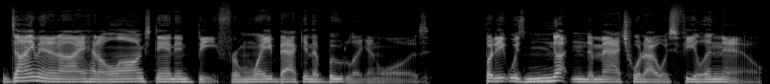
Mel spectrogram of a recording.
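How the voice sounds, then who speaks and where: A man's voice: medium pitch, lively intonation, normal speed, pushed and bright, clear, resonant tone, dry recording, studio quality. A man playing a hot-tempered, wisecracking penguin private eye, narrating in clipped gumshoe slang for a noir radio play. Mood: brooding narration. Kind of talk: noir narration, 1940s radio detective acting.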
